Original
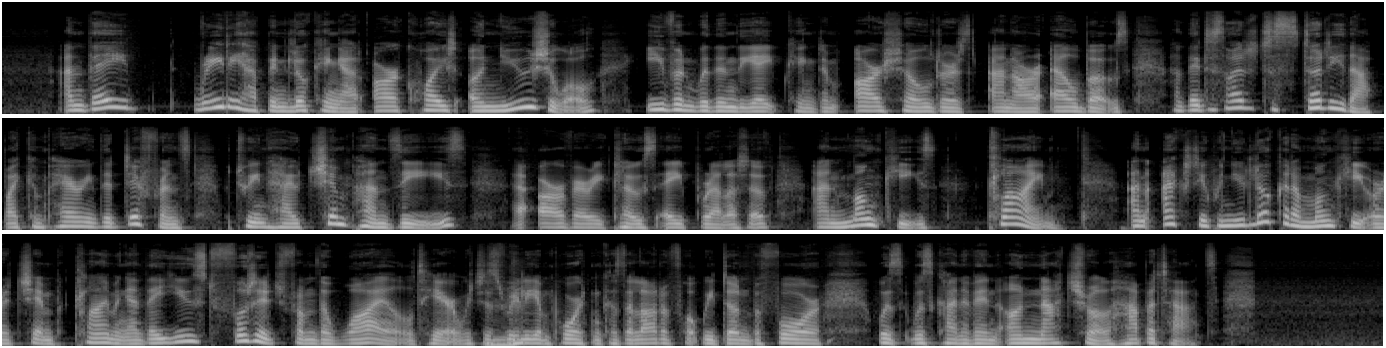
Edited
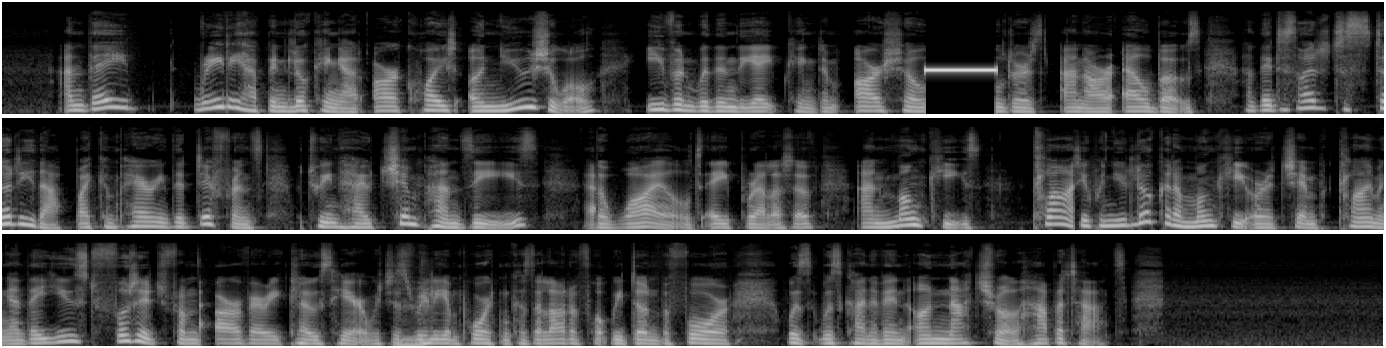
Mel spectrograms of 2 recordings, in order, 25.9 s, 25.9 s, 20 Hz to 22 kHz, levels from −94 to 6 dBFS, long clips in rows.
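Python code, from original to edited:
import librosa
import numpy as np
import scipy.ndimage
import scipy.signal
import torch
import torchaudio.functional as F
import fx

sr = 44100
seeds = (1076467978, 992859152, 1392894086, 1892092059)

y = fx.edit(x, sr, fx.insert_tone(at_s=5.76, length_s=0.45, hz=1830.0, db=-7.0),
    fx.swap(start_s=11.89, length_s=0.82, other_s=19.24, other_length_s=0.65),
    fx.cut(start_s=15.04, length_s=1.02), tone=tone)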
